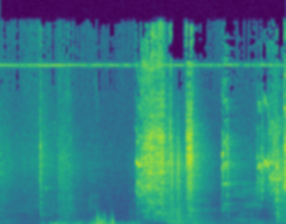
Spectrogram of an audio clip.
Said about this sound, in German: So, ich mache jetzt mal die Wohnzimmertür zu hier.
